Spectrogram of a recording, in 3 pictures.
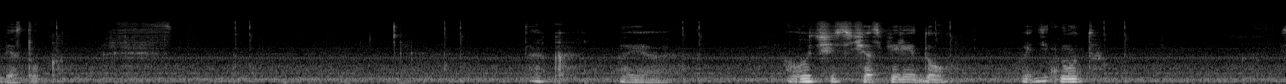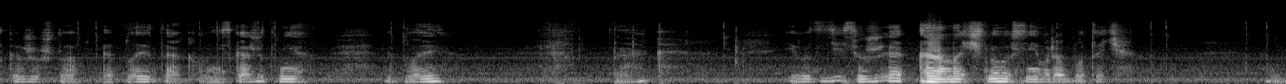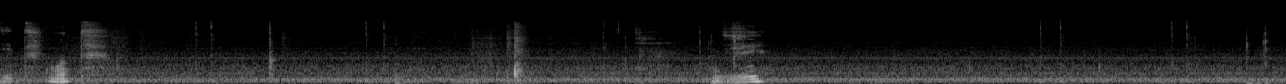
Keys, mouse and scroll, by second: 2.3 click, 4.4 click, 6.8 click, 9.3-12.4 drag, 13.6-18.0 drag, 18.0 scroll up 2, 19.4-22.4 shift+middle drag, 24.3-27.4 drag, 27.7 click, 29.4 click, 37.4 click, 38.2 g.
